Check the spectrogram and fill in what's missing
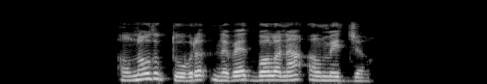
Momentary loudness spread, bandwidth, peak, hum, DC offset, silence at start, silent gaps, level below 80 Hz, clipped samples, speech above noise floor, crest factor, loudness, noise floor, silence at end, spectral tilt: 12 LU; 7.6 kHz; -2 dBFS; 50 Hz at -65 dBFS; under 0.1%; 1.2 s; none; -60 dBFS; under 0.1%; over 74 dB; 18 dB; -16 LUFS; under -90 dBFS; 1.2 s; -5.5 dB/octave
